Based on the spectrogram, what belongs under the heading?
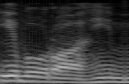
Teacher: أنت قلت الباء بإمالتها للضم وهذا غير صحيح. إبراهيم لا تمل القلقلة.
